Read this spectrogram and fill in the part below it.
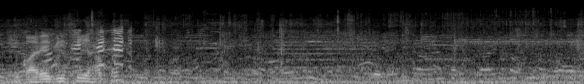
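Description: A crowd of people chatters and murmurs all around.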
